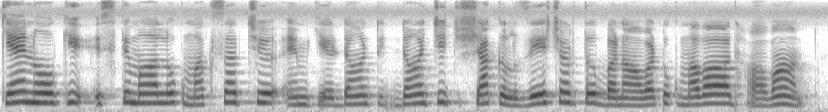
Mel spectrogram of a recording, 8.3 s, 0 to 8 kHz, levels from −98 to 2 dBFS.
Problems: none marked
